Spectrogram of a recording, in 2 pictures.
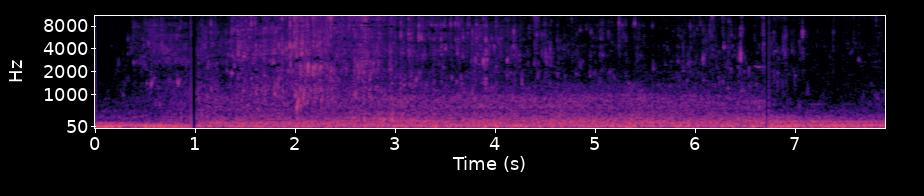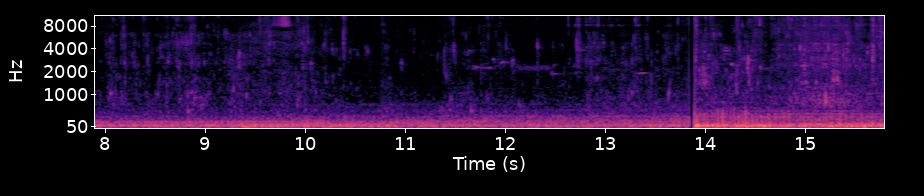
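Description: Lake water lapping and trickling over a pebbly shoreline, over a steady low rumble.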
